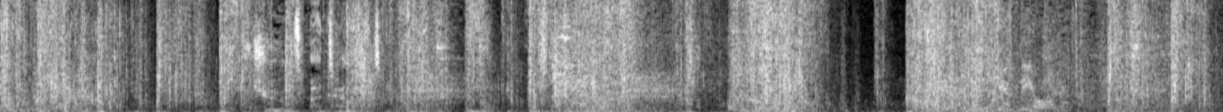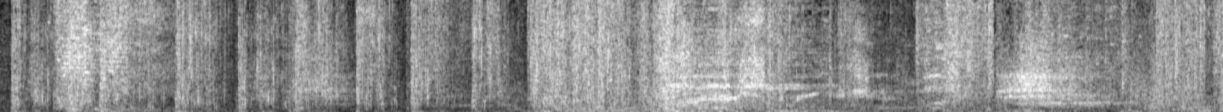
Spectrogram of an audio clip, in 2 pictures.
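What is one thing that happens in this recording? Spell blasts and weapon hits crackle and clash in a fight.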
